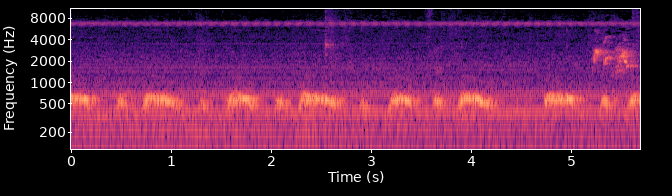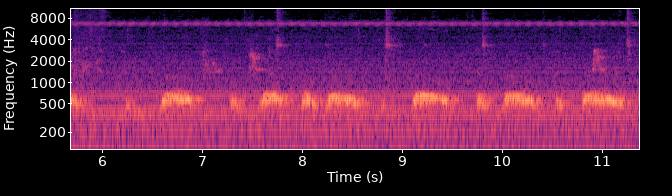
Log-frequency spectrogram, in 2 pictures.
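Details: Kelantan-type zebra dove singing a run of short, mellow, low coos, roughly one per second and slightly irregular, with a few faint chirps and a constant thin high tone in the background.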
